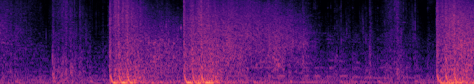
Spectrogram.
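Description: Enemy gunfire in a video game lands as pot shots, with loud, close bursts of rapid shots erupting three times over a constant noisy battle backdrop.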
